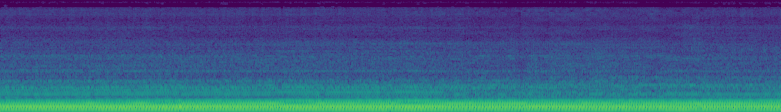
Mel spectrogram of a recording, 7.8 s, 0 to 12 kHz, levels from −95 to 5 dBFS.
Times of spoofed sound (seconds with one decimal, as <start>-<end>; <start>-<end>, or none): 4.7-7.0

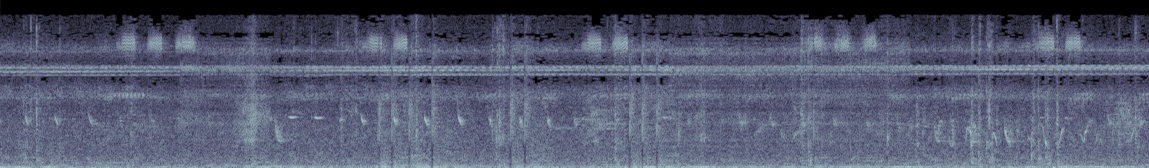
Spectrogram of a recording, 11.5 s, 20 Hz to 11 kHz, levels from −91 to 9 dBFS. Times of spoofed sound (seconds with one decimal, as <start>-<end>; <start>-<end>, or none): 1.8-2.7; 6.7-9.1

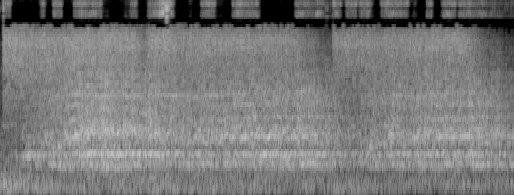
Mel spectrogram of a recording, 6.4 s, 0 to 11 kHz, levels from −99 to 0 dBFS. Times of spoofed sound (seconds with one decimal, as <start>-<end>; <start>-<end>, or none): 0.0-6.4

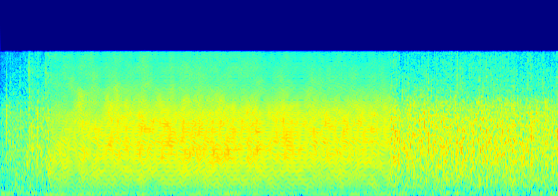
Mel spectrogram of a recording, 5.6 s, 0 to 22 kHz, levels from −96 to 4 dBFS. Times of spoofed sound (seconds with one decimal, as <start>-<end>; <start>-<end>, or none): 0.5-3.9

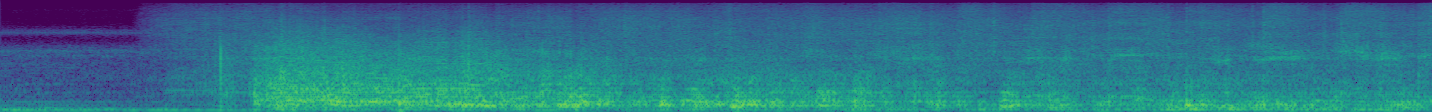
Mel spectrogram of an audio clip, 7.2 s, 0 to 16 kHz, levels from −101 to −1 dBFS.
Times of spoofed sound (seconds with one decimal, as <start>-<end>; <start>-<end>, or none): 0.7-7.2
